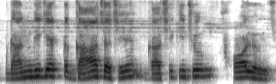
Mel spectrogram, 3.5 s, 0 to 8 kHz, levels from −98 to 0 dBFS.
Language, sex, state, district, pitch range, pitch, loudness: Bengali, male, West Bengal, Jalpaiguri, 145-190 Hz, 175 Hz, -17 LUFS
